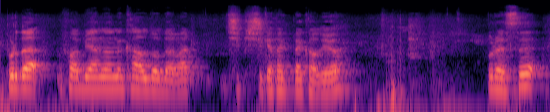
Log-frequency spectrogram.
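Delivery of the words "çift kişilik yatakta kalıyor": ordinary delivery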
